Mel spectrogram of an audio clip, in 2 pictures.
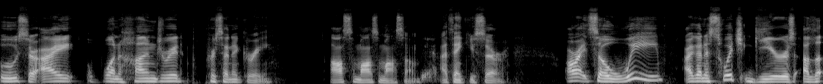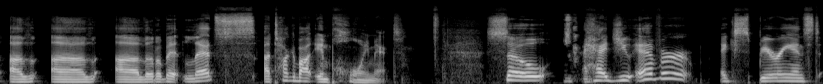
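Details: Adult who stutters, with blocks and repetitions and accompanying eye closing and arm movements; stuttering.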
